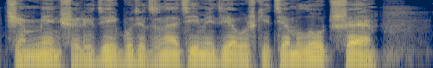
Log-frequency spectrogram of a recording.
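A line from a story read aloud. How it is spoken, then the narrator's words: Quiet. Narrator (Russian): рейнджер тихо произнес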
